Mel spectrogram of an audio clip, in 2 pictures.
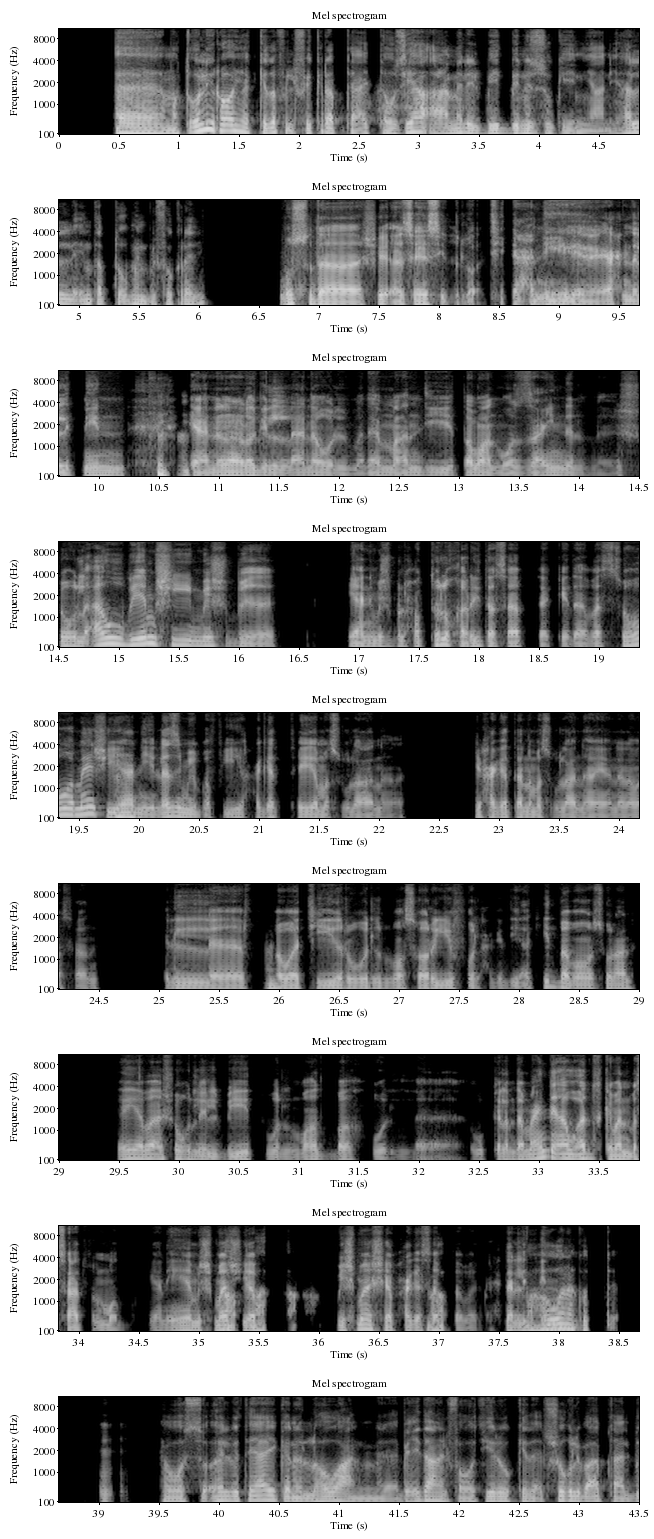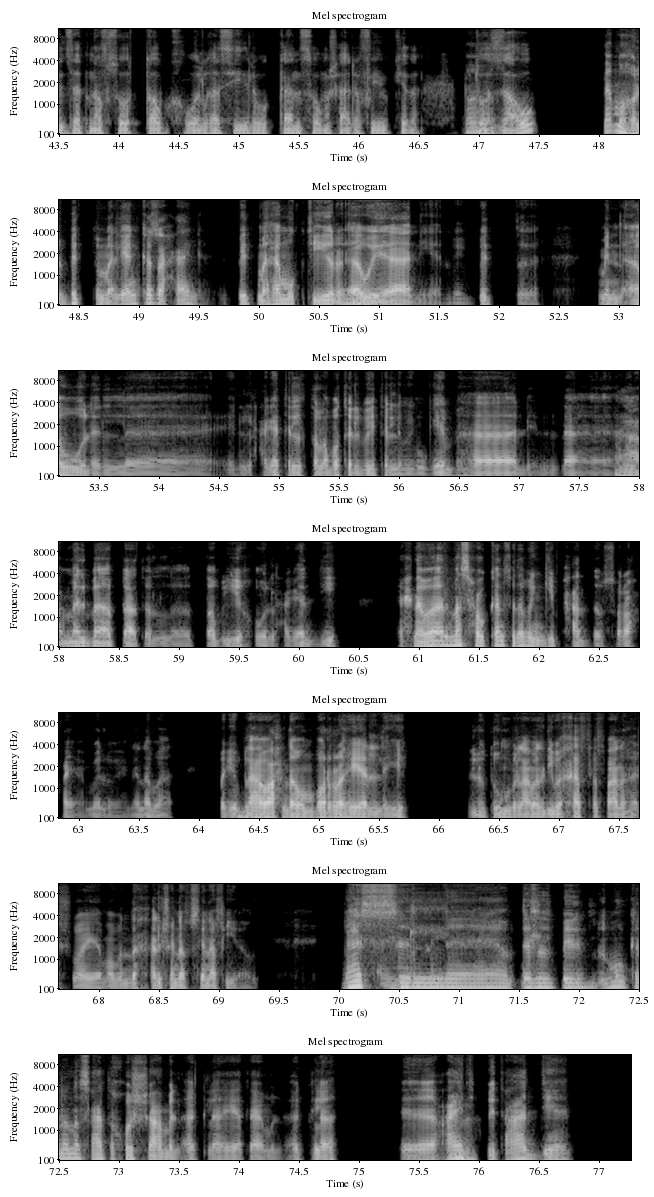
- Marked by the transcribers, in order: chuckle
- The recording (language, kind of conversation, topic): Arabic, podcast, إزاي شايفين أحسن طريقة لتقسيم شغل البيت بين الزوج والزوجة؟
